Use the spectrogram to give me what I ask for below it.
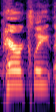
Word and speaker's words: paraclete: That is the Greek word paraclete. That's how we pronounce it. It actually is pronounced differently in the Greek, but paraclete is how we would say it in America.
